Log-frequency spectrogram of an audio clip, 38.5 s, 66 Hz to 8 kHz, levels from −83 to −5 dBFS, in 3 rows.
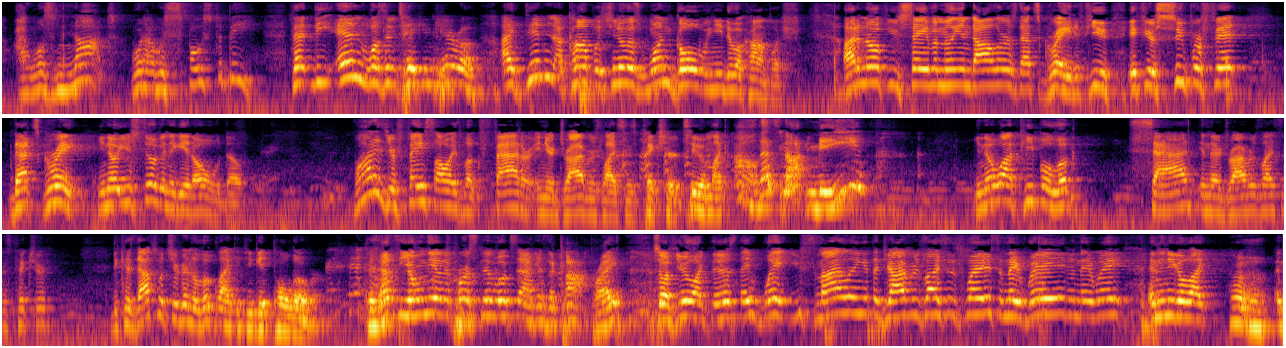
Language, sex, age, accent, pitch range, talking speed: English, male, 30-49, American, 165-250 Hz, 210 wpm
